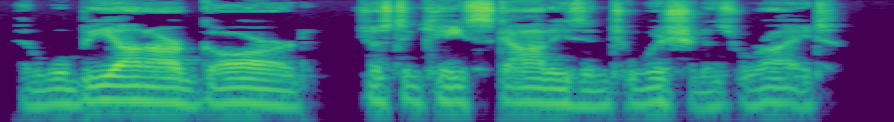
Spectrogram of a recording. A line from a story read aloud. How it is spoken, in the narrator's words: Zircon said quietly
